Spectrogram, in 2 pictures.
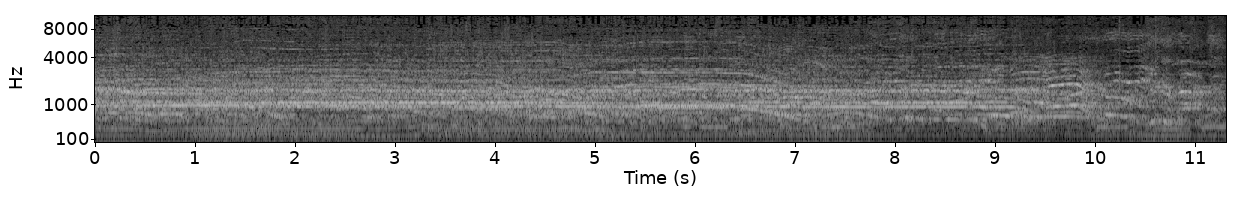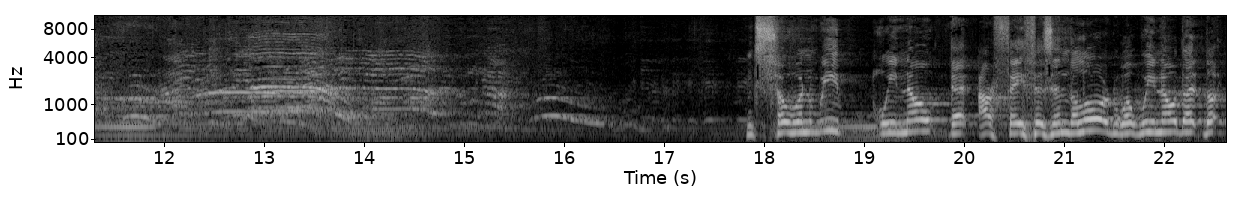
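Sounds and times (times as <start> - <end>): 
large audience shouting and whooping: 0.0 - 16.6
speech: 17.9 - 22.6.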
